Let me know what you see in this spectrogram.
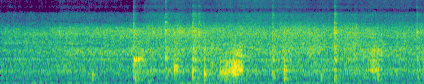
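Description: Chopped tomatoes tipped into onions frying in hot oil in an aluminium pressure cooker, sizzling, the sizzle building over the first second or so. A steel spoon stirs and scrapes against the pan with scattered clicks.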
